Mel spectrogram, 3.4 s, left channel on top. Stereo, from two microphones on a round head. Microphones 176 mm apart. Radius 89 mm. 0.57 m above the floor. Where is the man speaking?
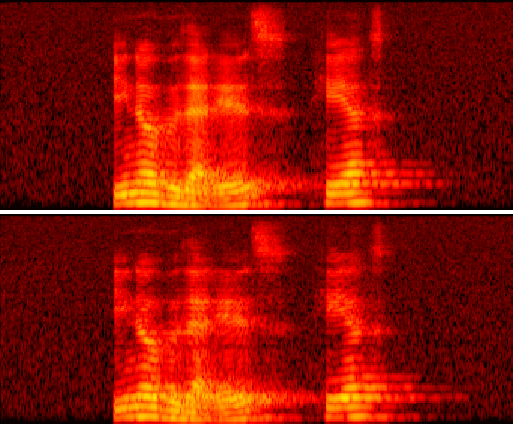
30° left (ahead or behind), 0.8 m.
